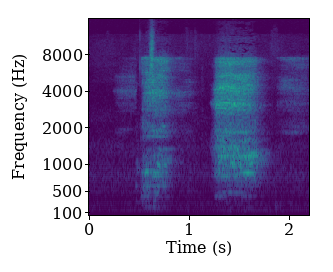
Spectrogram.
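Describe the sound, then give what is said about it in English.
Two loud, deep breaths: a sharp, airy inhale followed by a longer, fuller rush of breath, with a quiet pause between and no talking. “Okay, but now we want you to breathe in, breathe deeply to confirm that God has healed you from that asthma.”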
